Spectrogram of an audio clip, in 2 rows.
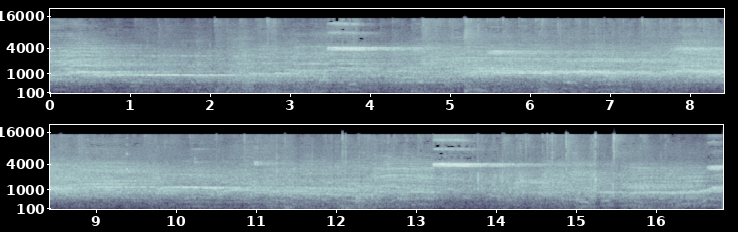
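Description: Busy indoor volleyball hall din: many players and spectators shouting and cheering over each other, with balls being struck and bounced. Short, high referee whistle blasts sound twice, near 4 seconds in and again about 13 seconds in.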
